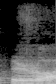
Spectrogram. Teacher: র উচ্চারণ করে দেখো র একটা কম্পন আসছে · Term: কম্পিত ব্যঞ্জন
